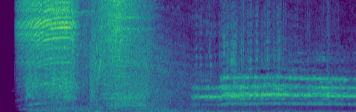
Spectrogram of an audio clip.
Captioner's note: logo whooshing; rooster crowing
